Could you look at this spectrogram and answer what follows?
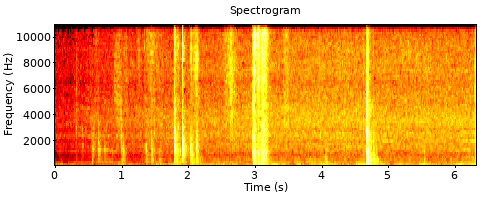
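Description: Bar clamps being removed and tools handled on a wooden workbench: a series of metal clanks and knocks, the two loudest about three seconds and four and a half seconds in.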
